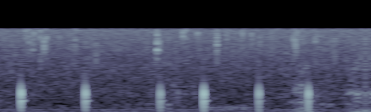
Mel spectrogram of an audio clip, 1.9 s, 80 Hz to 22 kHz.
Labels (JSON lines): {"label": "biophony, knock croak", "recorder": "SoundTrap 300"}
